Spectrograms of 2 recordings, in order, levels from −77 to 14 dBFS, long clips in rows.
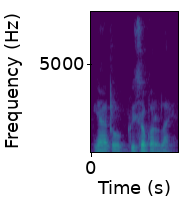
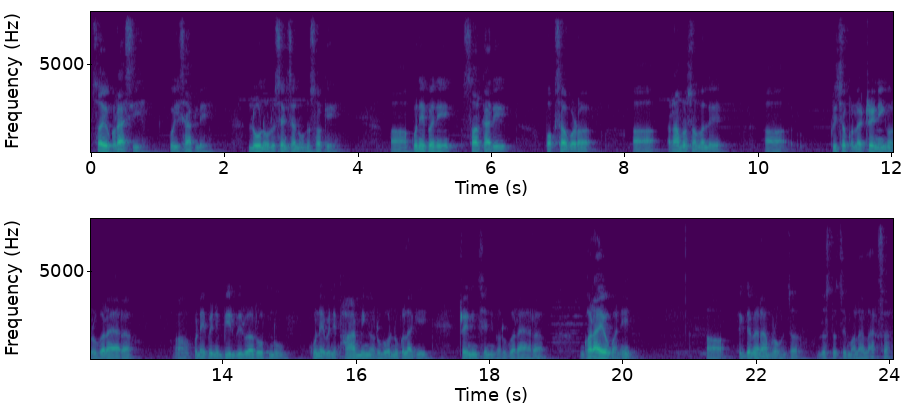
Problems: none marked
